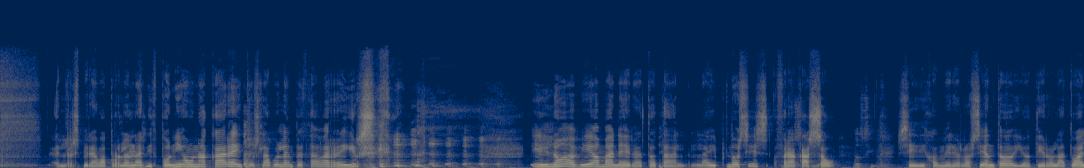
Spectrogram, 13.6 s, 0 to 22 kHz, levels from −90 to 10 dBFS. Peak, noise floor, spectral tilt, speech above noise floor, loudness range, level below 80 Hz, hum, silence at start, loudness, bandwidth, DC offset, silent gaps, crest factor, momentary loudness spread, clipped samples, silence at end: -18 dBFS; -55 dBFS; -3 dB/octave; 20 dB; 3 LU; -60 dBFS; none; 0 s; -36 LUFS; 16 kHz; under 0.1%; none; 18 dB; 16 LU; under 0.1%; 0 s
